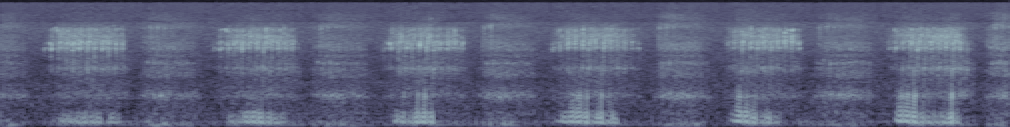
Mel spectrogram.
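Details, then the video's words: Cat purring softly, low rumbling bursts returning about once per second with quieter gaps between breaths. "Pure Bliss: The Soothing Sound of a Purring Cat"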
